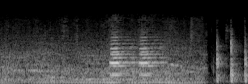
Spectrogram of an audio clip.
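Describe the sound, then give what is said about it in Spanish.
A car driving down a street during a town festival, with a steady low engine rumble and two short horn toots, followed by a few brief voice-like bursts. “Bajan con el coche por la calle.”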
